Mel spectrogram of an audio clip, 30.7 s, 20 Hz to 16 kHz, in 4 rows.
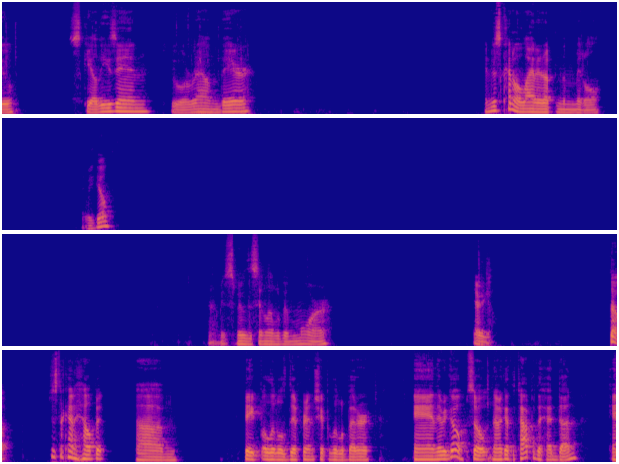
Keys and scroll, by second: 2.3 alt+z, 4.5 alt+z, 5.6 g, 17.5 ctrl+z, 21.1 Tab, 21.8 alt+z.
